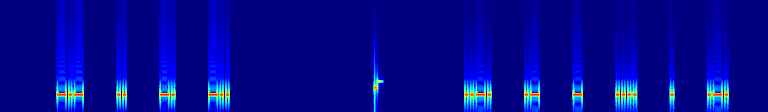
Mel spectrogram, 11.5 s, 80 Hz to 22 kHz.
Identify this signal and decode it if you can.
Morse code, heard as a keyed tone, about 27 wpm, spaced as for 13 wpm, 690 Hz. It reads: KIND FATHER
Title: 4x Character Spacing - Top 200 Words - 28wpm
